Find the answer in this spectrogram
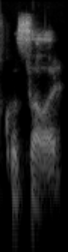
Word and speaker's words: Kwesele: is and then the last name is queselle yeah very unique game so uh this is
